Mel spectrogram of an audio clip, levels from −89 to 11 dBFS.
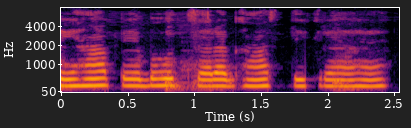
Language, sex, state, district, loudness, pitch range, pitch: Hindi, female, Jharkhand, Palamu, -14 LUFS, 225-240 Hz, 230 Hz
